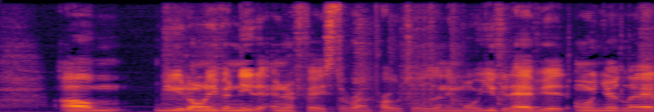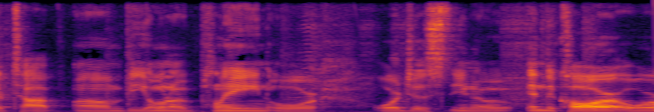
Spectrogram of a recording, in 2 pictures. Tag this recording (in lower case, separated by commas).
speech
